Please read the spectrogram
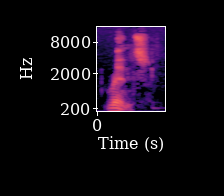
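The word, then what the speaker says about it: Lins: Phillipe But how do you say his last name? Lintz. It is Linz, yeah.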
